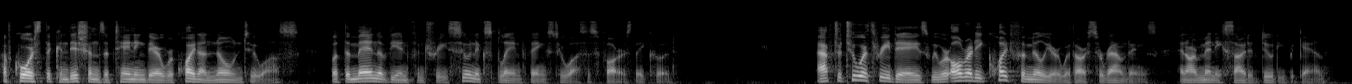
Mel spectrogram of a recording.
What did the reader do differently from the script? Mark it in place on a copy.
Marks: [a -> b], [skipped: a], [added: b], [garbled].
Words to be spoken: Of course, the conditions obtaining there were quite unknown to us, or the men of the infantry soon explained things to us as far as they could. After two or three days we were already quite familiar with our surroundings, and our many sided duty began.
Of course, the conditions obtaining there were quite unknown to us, [or -> but] the men of the infantry soon explained things to us as far as they could. After two or three days we were already quite familiar with our surroundings, and our many sided duty began.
